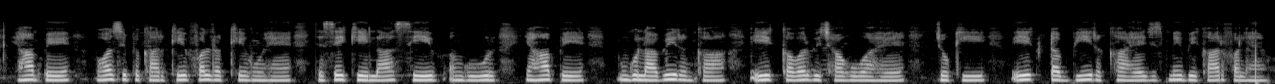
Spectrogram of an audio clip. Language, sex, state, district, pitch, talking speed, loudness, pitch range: Hindi, female, Uttar Pradesh, Varanasi, 200 Hz, 165 wpm, -16 LUFS, 195-210 Hz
